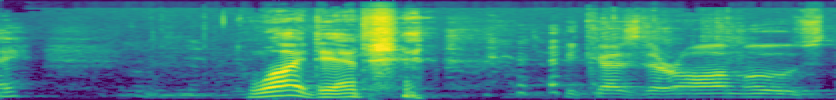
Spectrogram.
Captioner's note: laughs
